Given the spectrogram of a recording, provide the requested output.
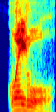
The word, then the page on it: guayule: American English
